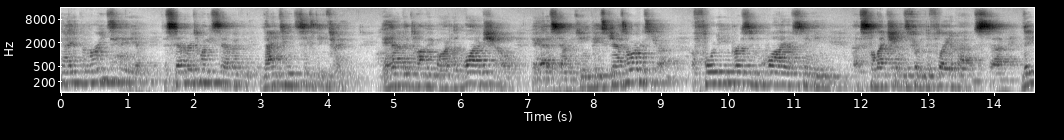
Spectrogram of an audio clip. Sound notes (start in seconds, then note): none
